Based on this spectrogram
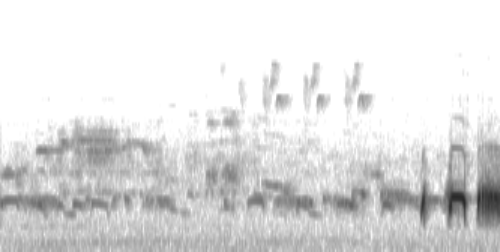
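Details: Spotted doves, male and female, recorded to rouse doves during training: several seconds of soft, distant murmuring coos, then a loud close phrase of short notes building into a sustained burry coo at the end.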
